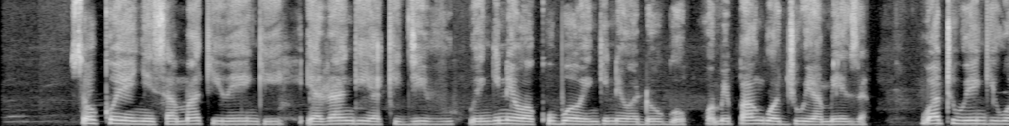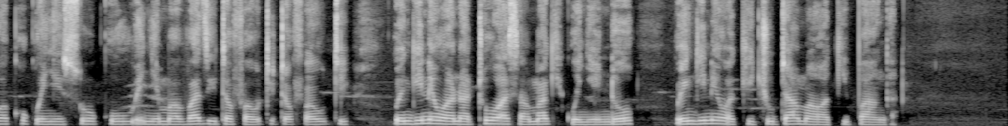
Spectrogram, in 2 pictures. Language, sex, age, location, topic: Swahili, female, 18-24, Mombasa, agriculture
